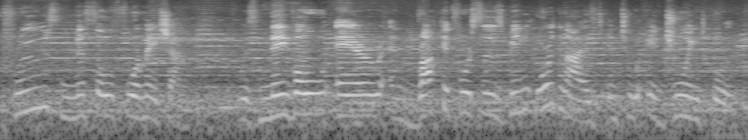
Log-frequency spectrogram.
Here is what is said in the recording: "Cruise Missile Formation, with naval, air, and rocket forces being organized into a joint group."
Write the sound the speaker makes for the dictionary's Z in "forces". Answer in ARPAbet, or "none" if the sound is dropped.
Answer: Z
